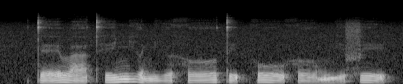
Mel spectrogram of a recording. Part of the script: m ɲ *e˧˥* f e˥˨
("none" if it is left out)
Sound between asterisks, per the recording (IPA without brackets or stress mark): e˩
